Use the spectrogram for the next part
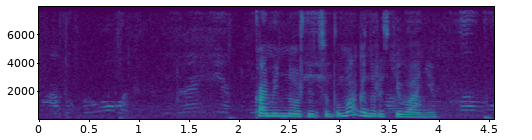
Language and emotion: Russian, neutral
